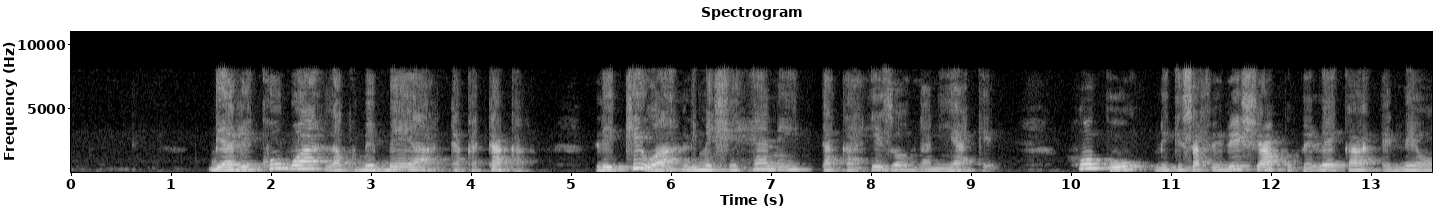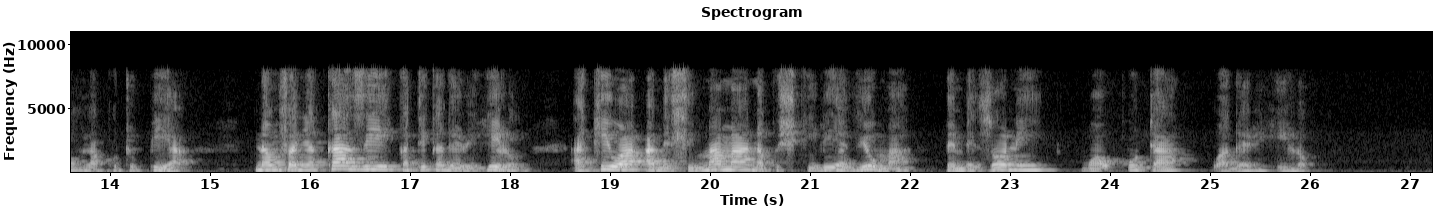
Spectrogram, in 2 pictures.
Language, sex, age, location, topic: Swahili, female, 25-35, Dar es Salaam, government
